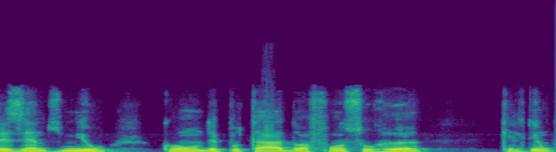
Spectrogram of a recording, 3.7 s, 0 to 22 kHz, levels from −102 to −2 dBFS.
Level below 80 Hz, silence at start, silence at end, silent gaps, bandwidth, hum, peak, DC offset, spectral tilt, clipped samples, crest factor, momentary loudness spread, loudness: -54 dBFS; 0 s; 0 s; none; 9.4 kHz; none; 0 dBFS; under 0.1%; -8 dB/octave; under 0.1%; 14 dB; 7 LU; -15 LUFS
